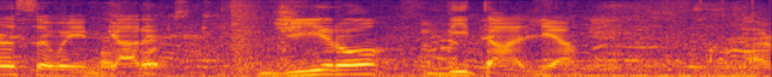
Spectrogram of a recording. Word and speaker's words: Giro d'Italia: Can you pronounce Giro d'Italia for us so we got it? Giro d'Italia.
